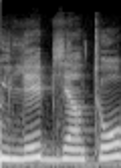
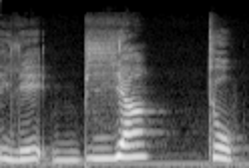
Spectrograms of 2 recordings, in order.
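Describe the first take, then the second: First: The phrase flows with no pause inside. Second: A pause separates bien from tôt. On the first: The speaker calls it right. "On ne fera pas de pause entre bien et tôt. On va dire" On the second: The speaker calls it wrong. "On ne va pas dire"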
